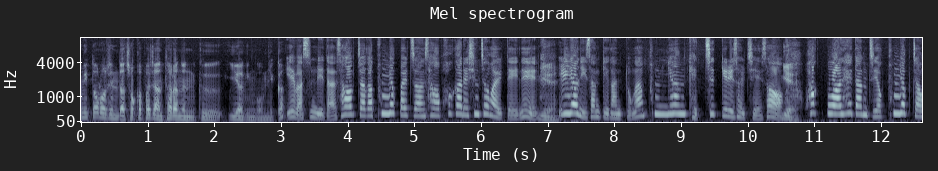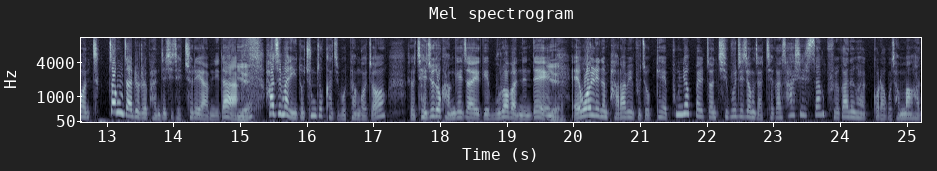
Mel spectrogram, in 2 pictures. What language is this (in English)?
Korean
